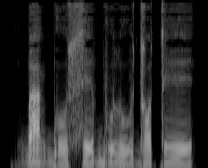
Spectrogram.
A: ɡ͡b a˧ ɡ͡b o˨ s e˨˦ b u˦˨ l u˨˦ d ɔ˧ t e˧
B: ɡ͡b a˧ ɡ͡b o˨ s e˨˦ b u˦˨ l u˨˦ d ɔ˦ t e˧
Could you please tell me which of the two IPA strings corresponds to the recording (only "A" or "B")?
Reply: A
